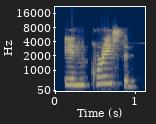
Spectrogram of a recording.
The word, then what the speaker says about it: increased: Increased. No, karena e-nya tidak diucapkan. Dan ini karena s karena s is voiceless. D-nya itu diucapkannya dengan t increased.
